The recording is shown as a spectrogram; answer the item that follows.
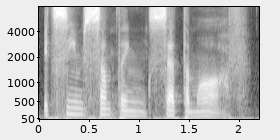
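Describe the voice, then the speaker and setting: A storyteller voicing an earnest, businesslike young mare who explains and instructs in a measured way. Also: medium pitch, a bit bright, no room sound, pitched above the performer's own voice, close to an everyday voice. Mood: serious. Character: earnest, businesslike, take-charge young female pony leader.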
